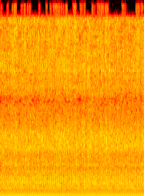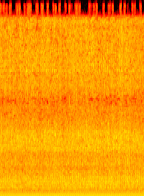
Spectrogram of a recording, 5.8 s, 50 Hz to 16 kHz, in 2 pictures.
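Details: Yard Machine single-cylinder mower that would not start after winter storage, after repair with fresh gasoline: steady beat around 3.5 pulses a second with no hunting. Light smoke and oil mist from the muffler, likely too much oil. Normal running.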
